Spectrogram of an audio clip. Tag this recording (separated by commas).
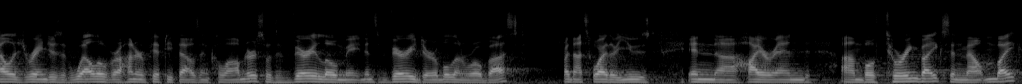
Speech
